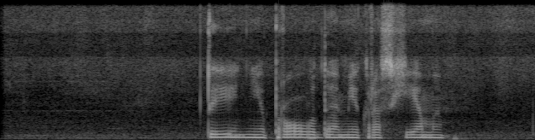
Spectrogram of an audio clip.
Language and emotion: Russian, neutral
